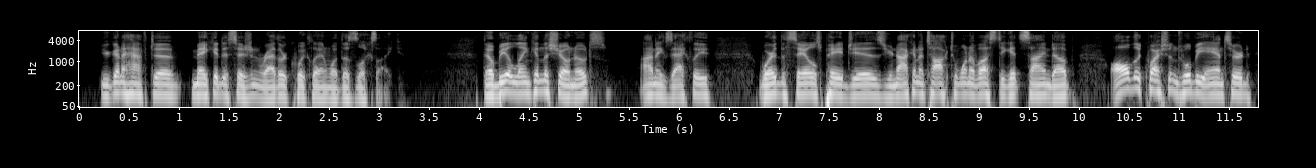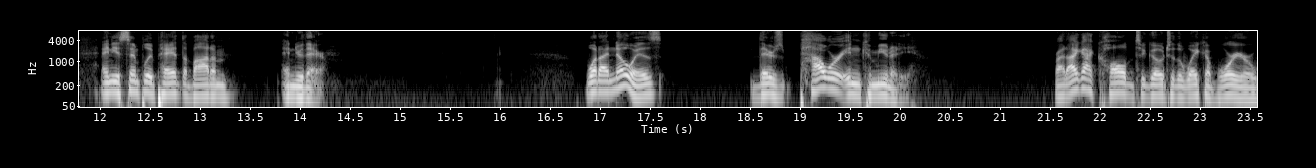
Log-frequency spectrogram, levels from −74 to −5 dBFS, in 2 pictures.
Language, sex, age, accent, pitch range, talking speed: English, male, 30-49, American, 95-120 Hz, 200 wpm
